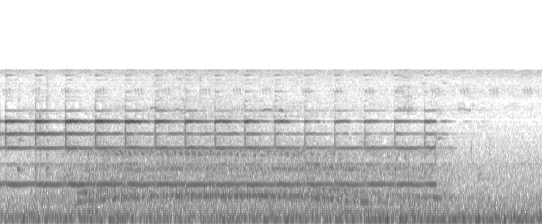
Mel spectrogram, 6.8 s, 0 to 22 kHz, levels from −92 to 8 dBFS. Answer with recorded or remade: remade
